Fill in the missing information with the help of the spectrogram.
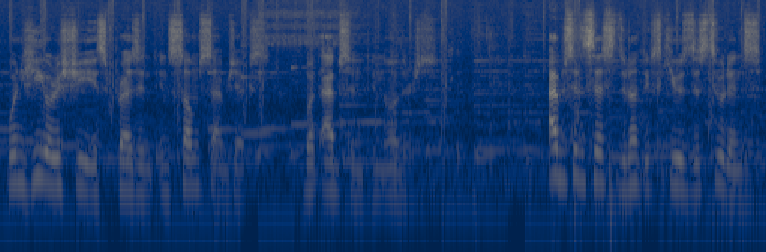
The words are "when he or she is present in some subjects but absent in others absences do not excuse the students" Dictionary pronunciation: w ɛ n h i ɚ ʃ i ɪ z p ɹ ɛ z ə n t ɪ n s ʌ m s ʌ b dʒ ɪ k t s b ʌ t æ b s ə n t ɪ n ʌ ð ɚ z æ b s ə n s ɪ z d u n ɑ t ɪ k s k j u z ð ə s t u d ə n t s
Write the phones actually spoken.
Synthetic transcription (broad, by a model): w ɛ n h i ɚ ʃ i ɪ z p ɹ ɛ z ə n t ɪ n s ʌ m s ʌ b dʒ ɪ k t s b ʌ t æ b s ə n t ɪ n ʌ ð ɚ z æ b s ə n s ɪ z d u n ɑ t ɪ k s k j u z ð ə s t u d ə n t s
